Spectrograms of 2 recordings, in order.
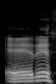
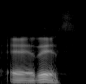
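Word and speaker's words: heiress: HEIRES, इसका हेरेस नहीं होता है, एरेस होता है उच्चारण, एरेस। तो ए से शुरू हो गया जो कि वॉवेल साउंड है।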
